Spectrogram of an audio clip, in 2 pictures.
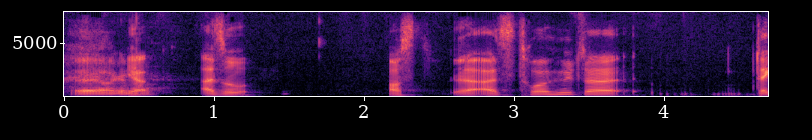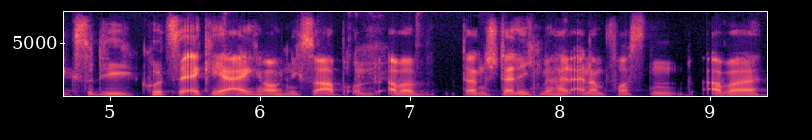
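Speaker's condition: No condition

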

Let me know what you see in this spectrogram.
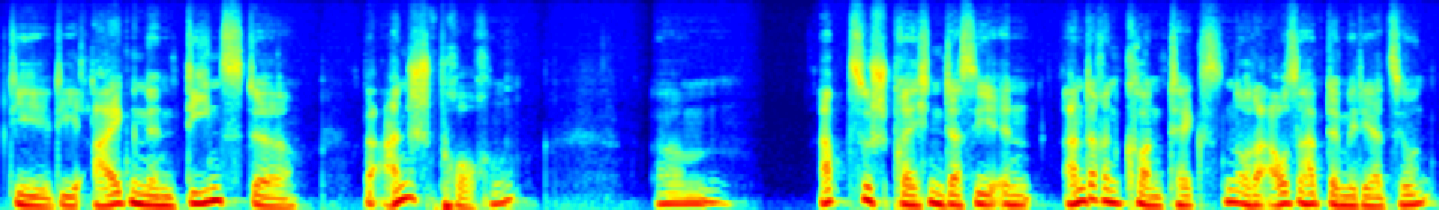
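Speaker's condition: No condition

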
